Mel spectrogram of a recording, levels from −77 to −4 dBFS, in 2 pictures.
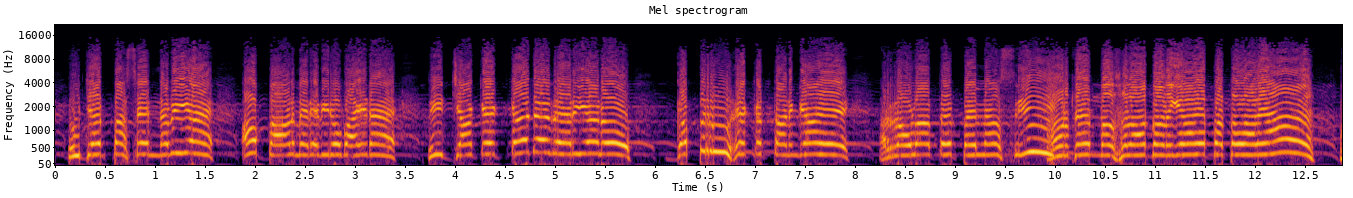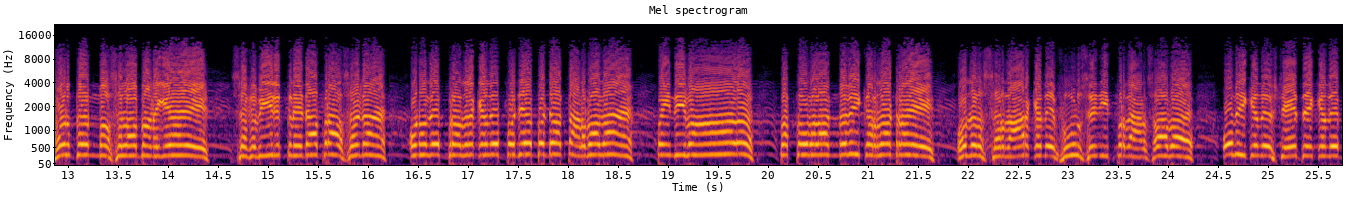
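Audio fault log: throughout: MP3 compression. Faint detail flickers in and out as the encoder likely starves weak frequency lines of bits, giving a plainly audible watery swirl and smeared attacks, consistent with about 64 kbps MP3.
3.46 s and 18.63 to 18.65 s: corrupt frame decoded. Damaged compressed data was played anyway, putting energy at wrong frequencies for roughly one frame, then about two, heard as brief glitches peaking near -25 dBFS and -20 dBFS respectively.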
